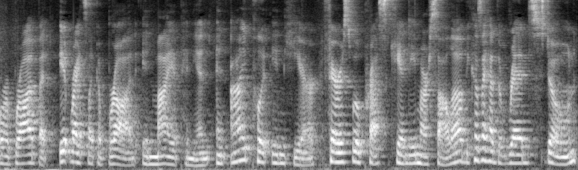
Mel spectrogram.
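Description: Against audible room echo, a woman with a very deep, low pitch speaks at a moderate pace with ordinary pitch variation. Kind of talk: casual vlog chat. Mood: enthusiastic, pleased. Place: home room.

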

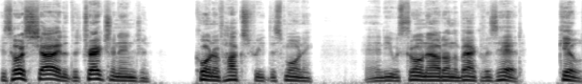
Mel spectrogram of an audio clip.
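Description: On a very clean recording with a silent background, a man at a medium pitch speaks with lively intonation. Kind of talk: audiobook narration reading a short story aloud. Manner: measured, expressive storyteller pacing.

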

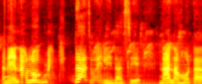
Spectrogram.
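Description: A woman speaks in a high voice with fairly even intonation. Noticeable background noise runs behind her. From Gujarat, Bhavnagar. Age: 20s. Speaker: vlogger. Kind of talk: Q&A vlog chat.

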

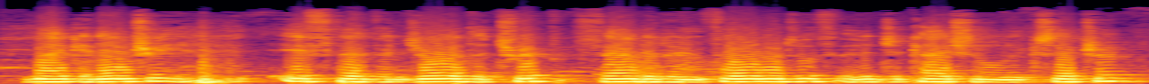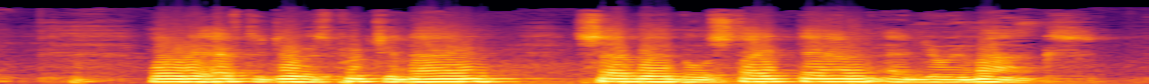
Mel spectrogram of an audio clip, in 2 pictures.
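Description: A man's fairly slow, monotone delivery with flat intonation and audible room echo. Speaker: guide. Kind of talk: tour guide announcement. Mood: friendly, joking. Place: station. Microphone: pa.

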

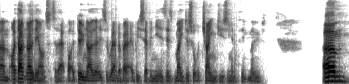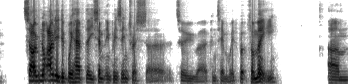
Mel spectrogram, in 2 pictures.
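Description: A man speaks at a fairly low pitch and a fairly quick pace, with very wide pitch swings and big swings in loudness. The background is quiet. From United Kingdom. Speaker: motivational speaker. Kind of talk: seminar talk. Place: home room.

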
